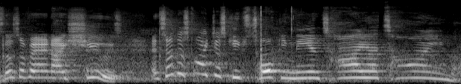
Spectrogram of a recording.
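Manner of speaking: high-pitched, hammed-up British accent; badly faked British, pitched well up; terrible British accent. Shown as a demonstration. Teacher describing the irrational guy on the train, high, terrible British accent. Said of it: "my terrible British accent".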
